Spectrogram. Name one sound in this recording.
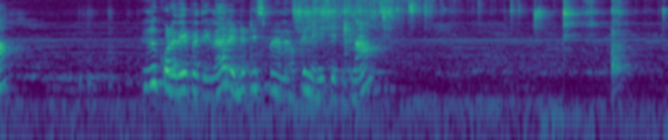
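Oil sizzles faintly in a pot.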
